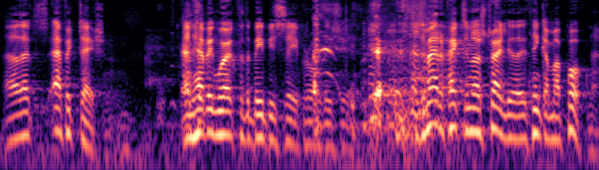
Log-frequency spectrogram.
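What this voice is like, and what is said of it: English-sounding accent. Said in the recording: “You have such a wonderful English accent.”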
